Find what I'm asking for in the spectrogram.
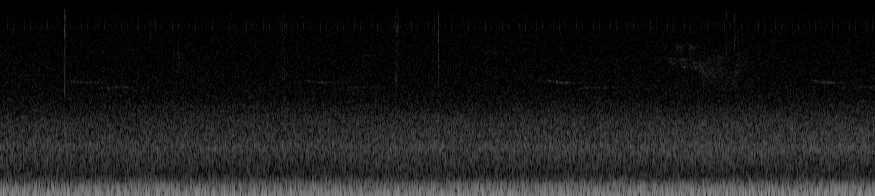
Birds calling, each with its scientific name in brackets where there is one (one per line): unidentified bird
Black-capped Chickadee (Poecile atricapillus)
